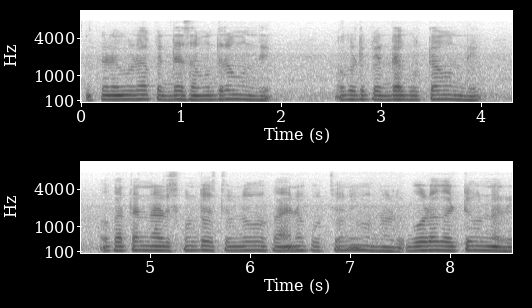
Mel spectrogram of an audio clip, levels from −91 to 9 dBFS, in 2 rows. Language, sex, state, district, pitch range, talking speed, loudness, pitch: Telugu, male, Andhra Pradesh, Srikakulam, 145-155 Hz, 130 wpm, -29 LUFS, 150 Hz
